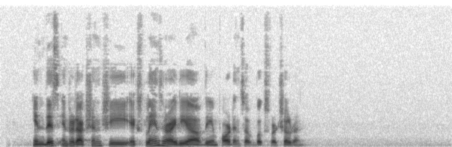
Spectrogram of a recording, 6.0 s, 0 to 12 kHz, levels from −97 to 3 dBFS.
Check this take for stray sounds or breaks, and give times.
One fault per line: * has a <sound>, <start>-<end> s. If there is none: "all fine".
all fine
